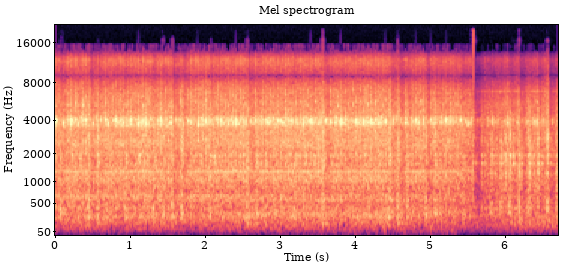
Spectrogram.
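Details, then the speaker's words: A hotwired 2014 Volvo VNL semi with an automatic transmission runs with an irregular heavy beating of two or three thumps a second over the diesel roar. Something is suspected to be coming apart in the transmission; the engine itself sounds good. "Well, there's definitely something coming apart in the transmission. It's beating around. Sounds like it's going to beat a hole in the floorboard."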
